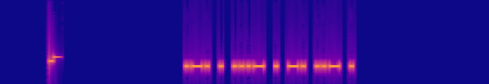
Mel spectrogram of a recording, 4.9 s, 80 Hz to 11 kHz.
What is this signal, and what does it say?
Morse code, heard as a keyed tone, about 36 wpm, 700 Hz. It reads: REVENUE
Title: Seven Letter Words - 35wpm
